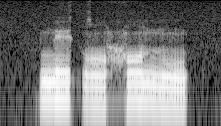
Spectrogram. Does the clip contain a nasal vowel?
yes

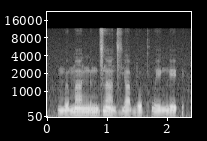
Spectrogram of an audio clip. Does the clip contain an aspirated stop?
yes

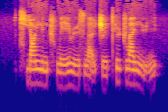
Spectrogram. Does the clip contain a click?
no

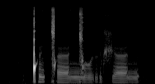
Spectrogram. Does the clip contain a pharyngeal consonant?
no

